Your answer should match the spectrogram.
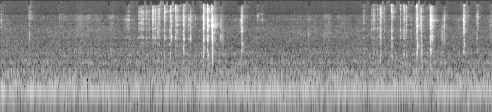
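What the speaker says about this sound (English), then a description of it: "I'm going to trim that down just a little bit closer to the tag" Scissors trim excess paper around a Halloween tag, making a few faint, crisp snips over a quiet room hum.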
